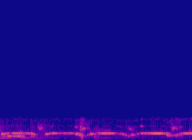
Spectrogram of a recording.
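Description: Near silence, with a faint tone repeating about twice a second, each note dropping in pitch at its end.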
